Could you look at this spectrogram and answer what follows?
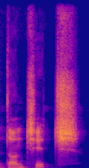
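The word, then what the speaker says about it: Dončić: Doncic.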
